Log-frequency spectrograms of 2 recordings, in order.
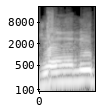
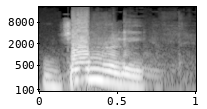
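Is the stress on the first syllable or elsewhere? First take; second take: elsewhere; first. First: The stress is not on the first syllable. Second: The stress is on the first syllable. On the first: The speaker calls it wrong. "Not generally" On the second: The speaker calls it right. "Gen gets a stress"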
